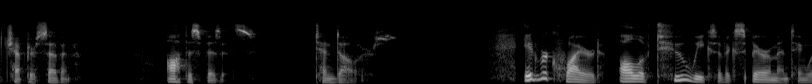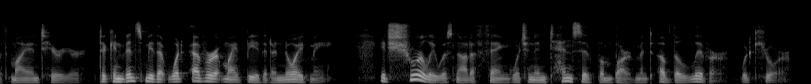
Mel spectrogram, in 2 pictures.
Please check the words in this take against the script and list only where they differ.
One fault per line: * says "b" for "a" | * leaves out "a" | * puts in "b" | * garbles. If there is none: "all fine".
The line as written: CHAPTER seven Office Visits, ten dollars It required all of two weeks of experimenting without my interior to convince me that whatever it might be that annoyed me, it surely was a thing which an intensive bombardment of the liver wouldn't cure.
* says "with" for "without"
* puts in "not"
* says "would" for "wouldn't"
